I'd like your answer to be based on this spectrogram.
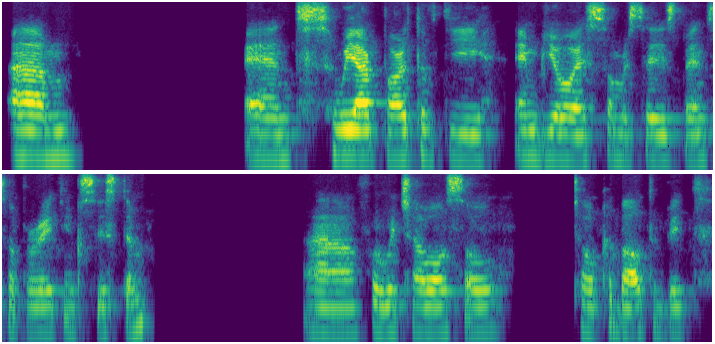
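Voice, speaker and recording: A woman gives a conference talk. Her pitch stays flat and level, and she often pauses on "um" and starts sentences over. Her delivery sounds measured and unhurried. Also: low-quality recording. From Bulgaria. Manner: hesitant, many ums and restarts. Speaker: conference speaker.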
